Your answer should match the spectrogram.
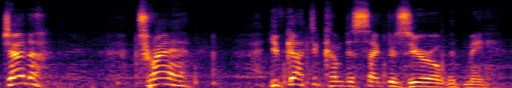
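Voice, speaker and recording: An actor playing an eager eighteen-year-old hero in a cartoon, earnest and expressive. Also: male voice, high-pitched, fairly quick. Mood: urgent, pleading. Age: young adult. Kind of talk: animated series voice acting.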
